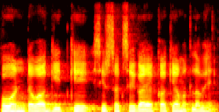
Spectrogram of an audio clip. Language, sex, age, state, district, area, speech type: Hindi, male, 30-45, Madhya Pradesh, Ujjain, rural, read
